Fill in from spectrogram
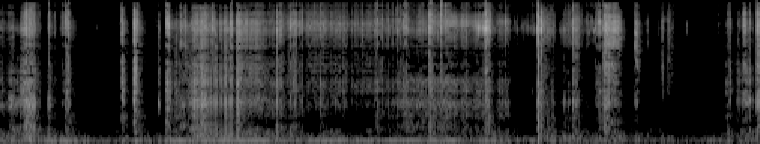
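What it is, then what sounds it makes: Polystyrene foam block being scratched. A fingernail scratches at a white expanded polystyrene foam block with a loose, beaded corner and pries beads off the foam. This makes bright, dry scratching and crackly squeaks in irregular bursts, separated by short silences and a faint low hum underneath.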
